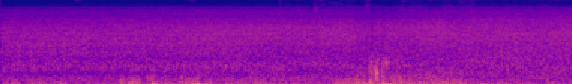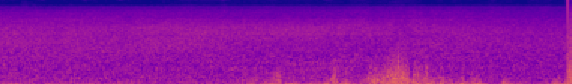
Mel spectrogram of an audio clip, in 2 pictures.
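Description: Strong wind buffets the microphone in gusts on a mountaintop in North Siargao, a continuous roaring rush that swells and eases, with no voices.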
